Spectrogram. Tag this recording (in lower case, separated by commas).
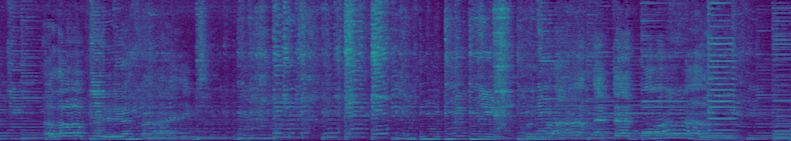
plucked string instrument, musical instrument, music, guitar, strum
